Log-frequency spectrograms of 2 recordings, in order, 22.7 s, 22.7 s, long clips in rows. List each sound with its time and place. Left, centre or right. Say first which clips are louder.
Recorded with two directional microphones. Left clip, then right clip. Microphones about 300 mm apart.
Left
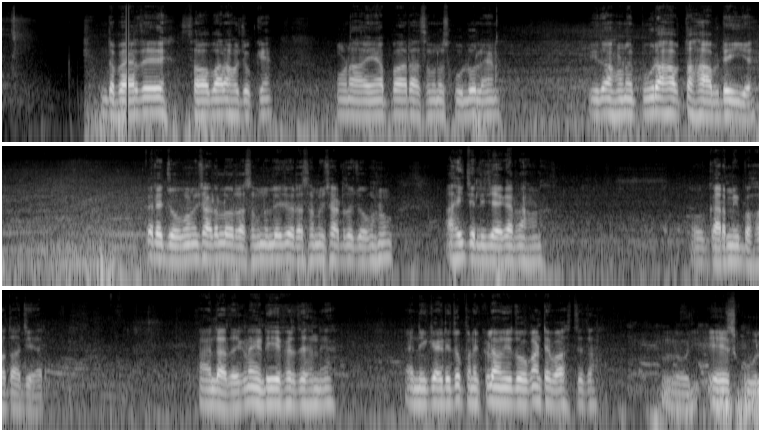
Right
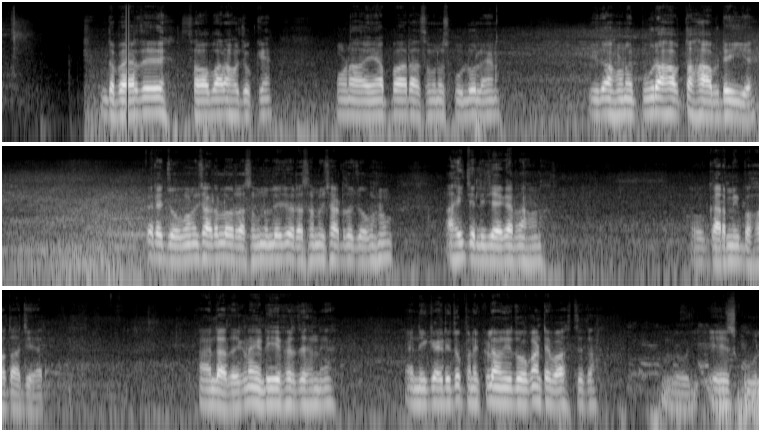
1.0 s speech: right 4 dB; centre
8.4 s a sound: right 5 dB; right
9.0 s a man's voice: right 1 dB; centre
14.6 s speech: right 3 dB; centre
17.1 s speech: right 4 dB; centre
21.8 s speech: left 1 dB; centre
